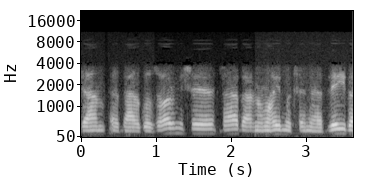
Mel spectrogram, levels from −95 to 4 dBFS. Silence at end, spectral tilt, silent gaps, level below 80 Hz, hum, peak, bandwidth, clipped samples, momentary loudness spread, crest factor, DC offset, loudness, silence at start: 0 s; -6 dB/octave; none; -68 dBFS; none; -4 dBFS; 8.2 kHz; under 0.1%; 5 LU; 14 dB; under 0.1%; -20 LUFS; 0 s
